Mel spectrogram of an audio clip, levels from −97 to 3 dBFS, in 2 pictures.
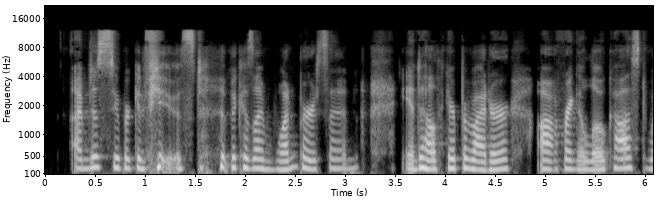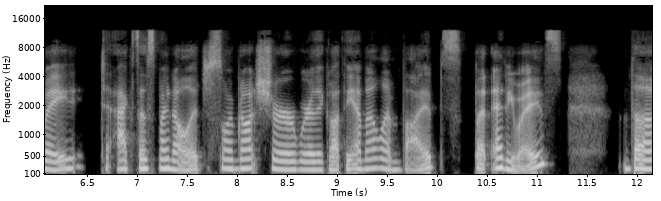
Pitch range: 190-225 Hz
